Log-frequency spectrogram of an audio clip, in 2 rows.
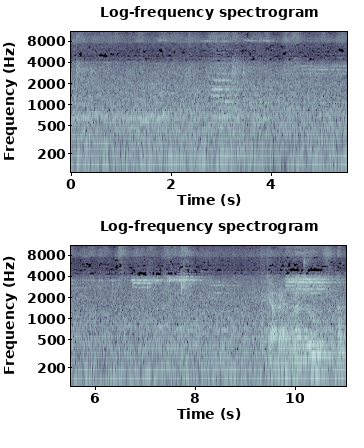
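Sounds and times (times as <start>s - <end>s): constant background noise: 0.0s - 11.0s
low mechanical hum: 0.0s - 11.0s.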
